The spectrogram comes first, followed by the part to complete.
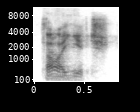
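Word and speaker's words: Talajić: It's pronounced ts, So, but because it has the accent, it becomes ch.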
